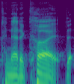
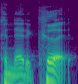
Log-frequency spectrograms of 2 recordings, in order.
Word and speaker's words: Connecticut: make it happen like Connecticut, you know, as like a way of saying like something especially like rappers, but the actual word Connecticut does not rhyme with donut.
